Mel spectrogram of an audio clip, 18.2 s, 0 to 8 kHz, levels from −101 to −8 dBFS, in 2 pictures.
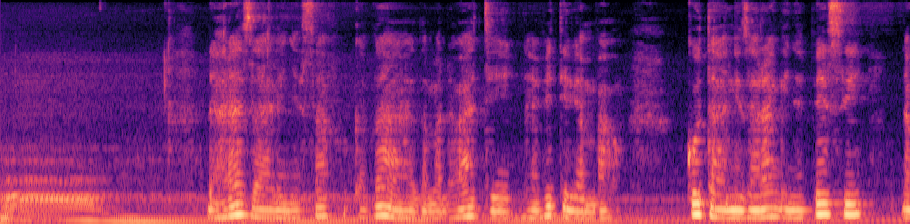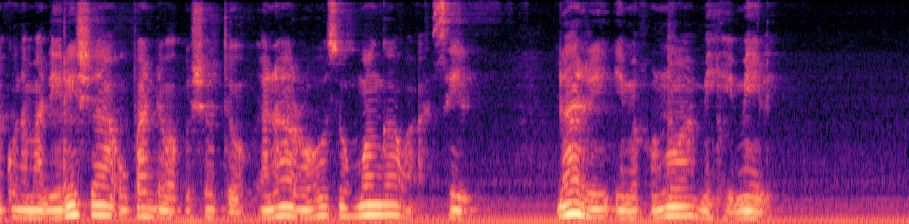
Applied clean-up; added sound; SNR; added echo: none; Vehicle; 13 dB; reverberation time 0.4 s.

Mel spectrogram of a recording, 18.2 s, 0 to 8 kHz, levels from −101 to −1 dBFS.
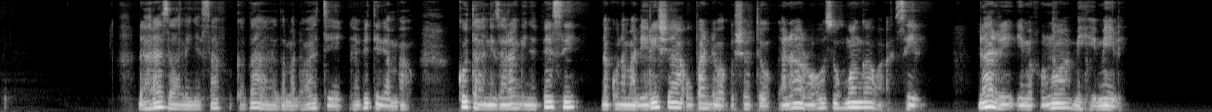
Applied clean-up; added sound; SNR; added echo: neural mask model DeepFilterNet 3.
